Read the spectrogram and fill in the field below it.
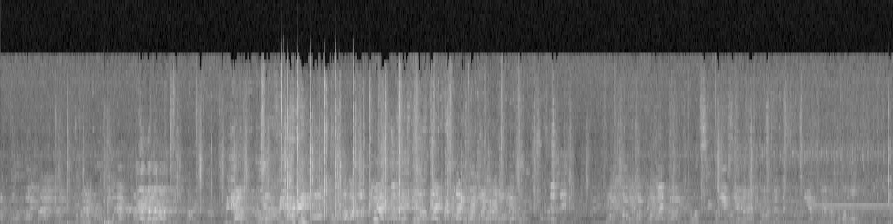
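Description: Men shout and cheer with excitement outdoors.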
